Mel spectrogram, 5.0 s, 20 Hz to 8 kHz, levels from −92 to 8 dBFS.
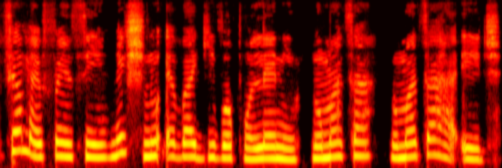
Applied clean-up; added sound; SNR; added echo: neural mask model Resemble Enhance denoiser.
